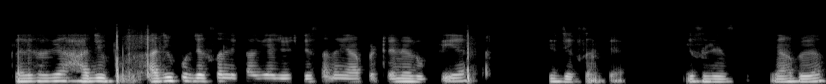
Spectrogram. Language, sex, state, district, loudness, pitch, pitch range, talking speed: Hindi, male, Bihar, Supaul, -19 LUFS, 140 Hz, 125-150 Hz, 180 wpm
